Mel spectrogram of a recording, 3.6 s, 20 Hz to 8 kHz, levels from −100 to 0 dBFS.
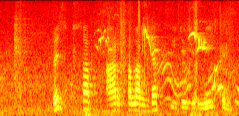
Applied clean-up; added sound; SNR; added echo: none; Bird vocalization, bird call, bird song; 3 dB; none.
